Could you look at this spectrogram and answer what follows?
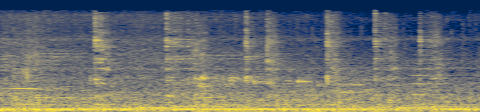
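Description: Pumpkin pieces and vegetables are stirred in a pan over a steady sizzle while cooking with shrimp and Malabar spinach, with a run of spoon scrapes and clinks coming at an irregular pace, close up.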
